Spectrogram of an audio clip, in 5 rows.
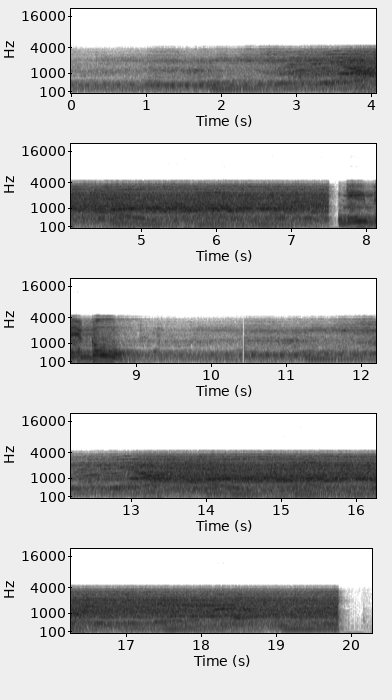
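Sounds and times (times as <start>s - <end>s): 
church crowd cheering and shouting: 2.6s - 7.5s, 12.0s - 19.9s
speech: 8.2s - 9.0s.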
